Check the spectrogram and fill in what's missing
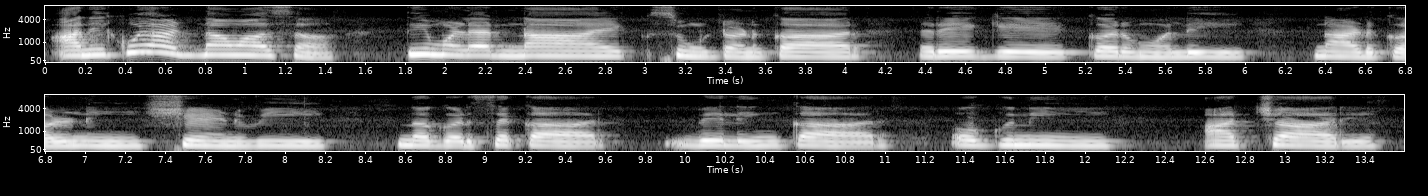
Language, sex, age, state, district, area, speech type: Goan Konkani, female, 30-45, Goa, Salcete, rural, spontaneous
